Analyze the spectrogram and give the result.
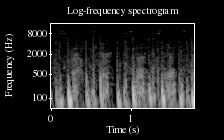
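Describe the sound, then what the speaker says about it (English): Rhythmic clip-clop of horse hooves at a steady trot while riding in Red Dead Online, close and clear, with no talking. "I'm riding my horse."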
